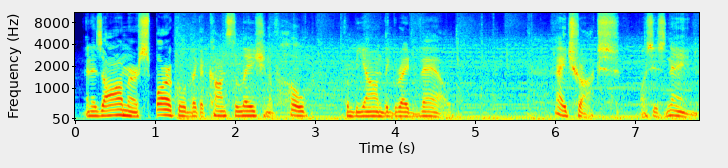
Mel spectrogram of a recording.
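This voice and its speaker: Music plays in the background as a man with a medium pitch speaks. His pace is fairly slow and his intonation fairly even. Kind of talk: game lore narration.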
